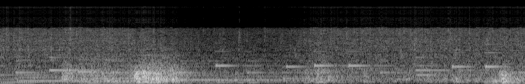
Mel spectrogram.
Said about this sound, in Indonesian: Hujan sungguh lebat di luar, bajuku basah karenanya.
